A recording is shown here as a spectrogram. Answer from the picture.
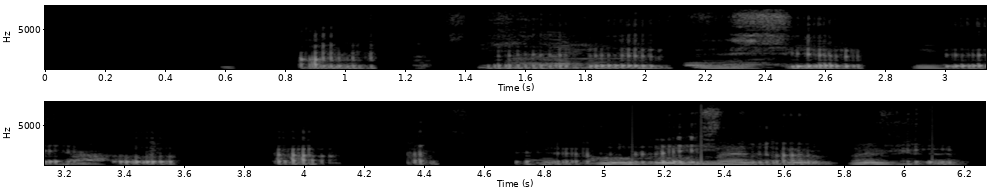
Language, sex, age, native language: Icelandic, male, 15, Icelandic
